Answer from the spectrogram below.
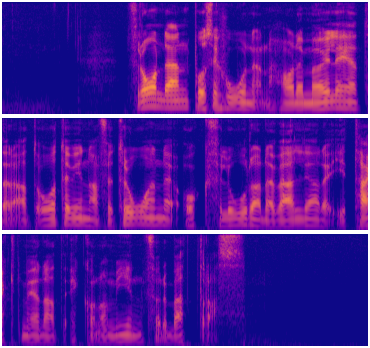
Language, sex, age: Swedish, male, 42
